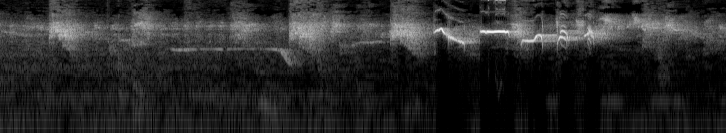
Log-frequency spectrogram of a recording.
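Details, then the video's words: Oriental magpie-robin song meant to coax beginner birds into singing and fanning the tail: a long level whistle ending in a drop, softer chatter, then loud, rapid, wavering whistled phrases. "SUARA PANCINGAN KACER BAHAN"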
